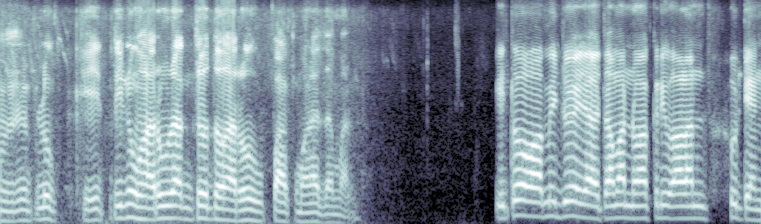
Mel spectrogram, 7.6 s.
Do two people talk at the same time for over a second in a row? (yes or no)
no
